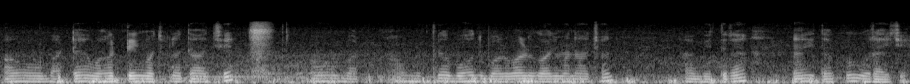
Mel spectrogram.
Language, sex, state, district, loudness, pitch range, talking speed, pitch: Odia, male, Odisha, Sambalpur, -19 LUFS, 125-135 Hz, 130 wpm, 130 Hz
